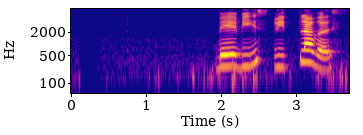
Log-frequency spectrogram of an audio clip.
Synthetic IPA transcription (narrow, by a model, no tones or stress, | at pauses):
beːbisʋit̪̚flaʋəs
